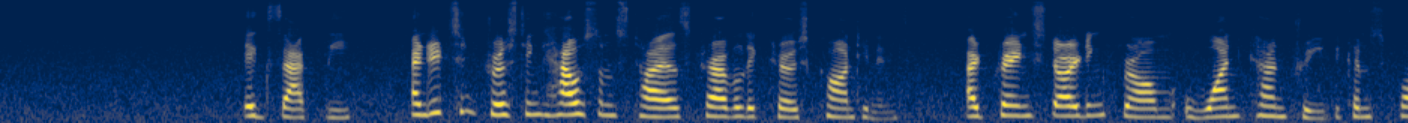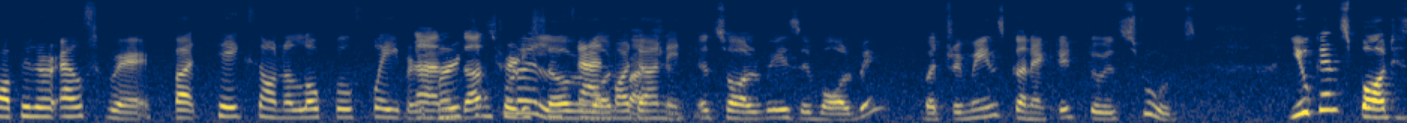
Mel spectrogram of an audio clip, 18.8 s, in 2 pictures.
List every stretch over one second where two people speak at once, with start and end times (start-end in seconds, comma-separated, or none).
12.2-13.9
